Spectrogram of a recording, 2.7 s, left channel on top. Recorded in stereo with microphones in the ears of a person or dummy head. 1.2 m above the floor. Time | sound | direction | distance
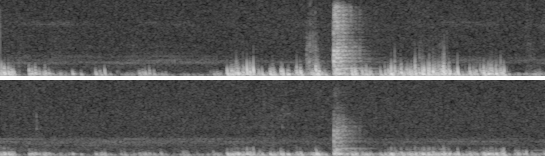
1.7 | a thud | 60° left (ahead or behind) | ?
